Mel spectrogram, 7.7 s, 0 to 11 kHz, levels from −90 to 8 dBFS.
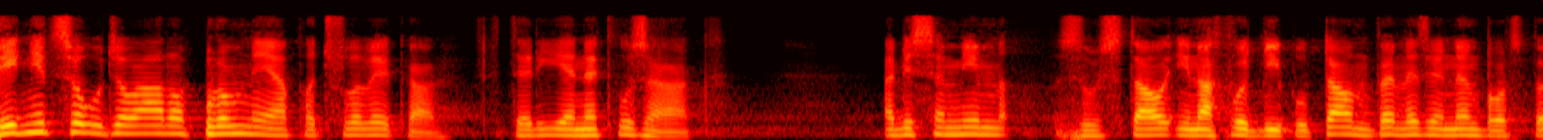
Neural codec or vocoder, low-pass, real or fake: codec, 16 kHz, 0.5 kbps, FunCodec, trained on LibriTTS, 25 frames a second; 7.2 kHz; fake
